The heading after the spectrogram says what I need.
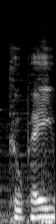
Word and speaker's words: coup: Coupe refers to a vehicle, a chariot. The word coup, while not a true homophone because the P is silent, refers to a seizure of power, a strike or move.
